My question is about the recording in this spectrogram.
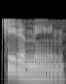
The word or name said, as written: ketamine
